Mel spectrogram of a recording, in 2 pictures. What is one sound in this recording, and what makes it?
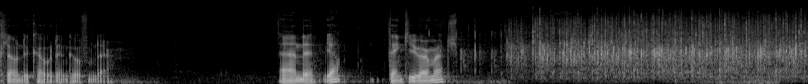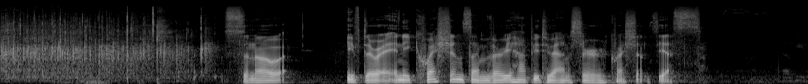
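A young man speaks calmly into a microphone in a large hall.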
